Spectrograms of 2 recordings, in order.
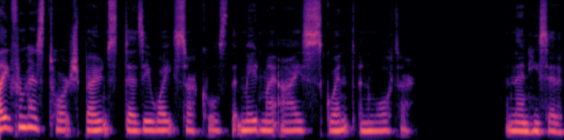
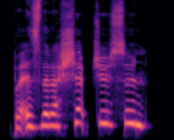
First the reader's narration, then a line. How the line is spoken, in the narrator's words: Elle tried to shout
